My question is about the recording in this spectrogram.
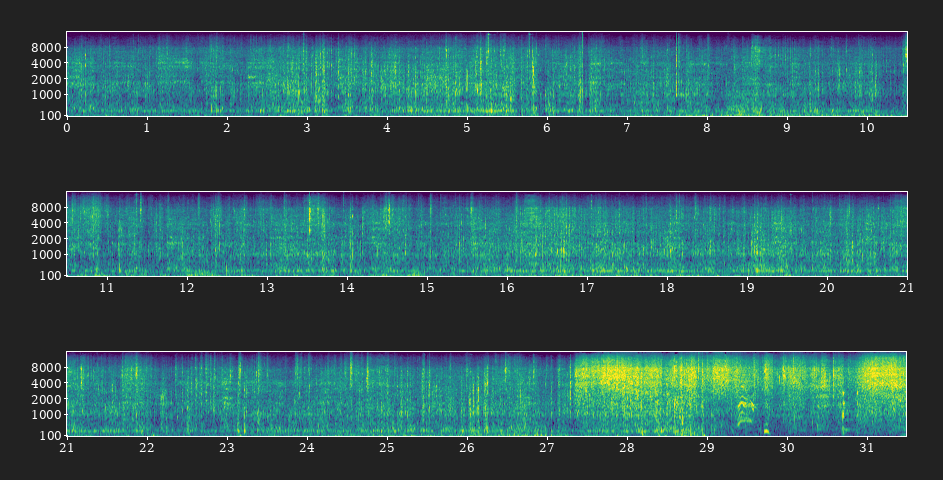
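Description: Mountain bike rolling down a rocky trail: a steady rumble of tyres over rock, with the bike and handlebar-mounted camera rattling. Near the end, a short scraping skid through loose rocks and dry leaves as the bike goes down in a fall.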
